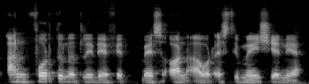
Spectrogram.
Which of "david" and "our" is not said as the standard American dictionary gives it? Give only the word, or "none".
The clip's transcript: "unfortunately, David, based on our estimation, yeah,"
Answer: david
